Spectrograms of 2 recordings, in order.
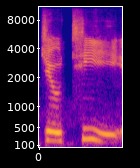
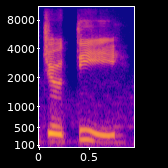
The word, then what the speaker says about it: Jyoti: time saying my name it's not joe t it's jyoti that's not there in english so um but art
